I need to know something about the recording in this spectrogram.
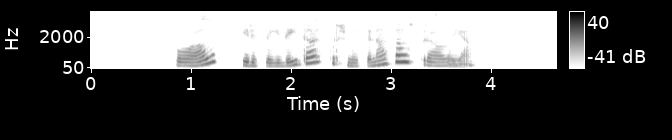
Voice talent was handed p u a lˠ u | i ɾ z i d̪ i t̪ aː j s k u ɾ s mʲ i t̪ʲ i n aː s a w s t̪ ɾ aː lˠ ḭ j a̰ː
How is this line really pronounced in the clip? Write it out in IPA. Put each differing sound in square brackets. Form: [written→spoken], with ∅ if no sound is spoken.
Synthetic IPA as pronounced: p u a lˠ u | i ɾ z [i→iː] d̪ [i→iː] t̪ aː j s k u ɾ [s→ʃ] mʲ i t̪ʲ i n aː s a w s t̪ ɾ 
